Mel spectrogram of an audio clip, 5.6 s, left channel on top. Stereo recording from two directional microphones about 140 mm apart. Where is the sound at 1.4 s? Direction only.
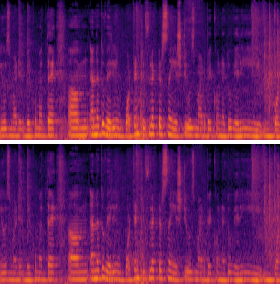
15° left (ahead or behind).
